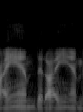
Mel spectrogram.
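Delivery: normal talking voice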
